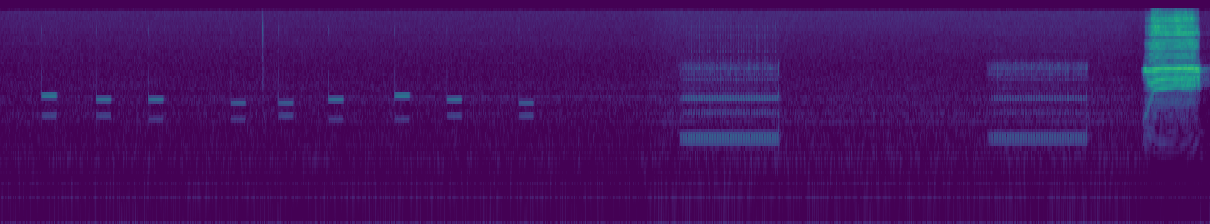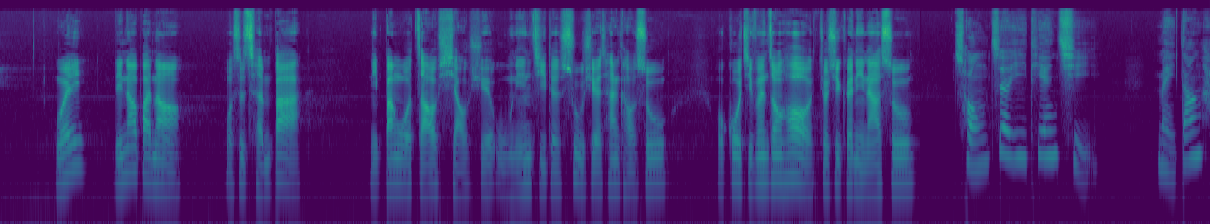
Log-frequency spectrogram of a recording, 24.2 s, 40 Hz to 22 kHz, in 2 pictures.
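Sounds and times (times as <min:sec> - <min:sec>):
telephone ringback tones on the line: 0:06.8 - 0:07.8, 0:09.9 - 0:10.9
speech: 0:12.7 - 0:15.2, 0:15.8 - 0:23.1, 0:23.7 - 0:24.1.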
